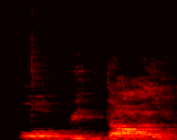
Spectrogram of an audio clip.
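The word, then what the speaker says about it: hôpital: है हमारा हॉस्पिटल तो हॉस्पिटल को फ्रेंच में बोलेंगे ओ पिता क्या बोलेंगे ओपल हॉस्पिटल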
